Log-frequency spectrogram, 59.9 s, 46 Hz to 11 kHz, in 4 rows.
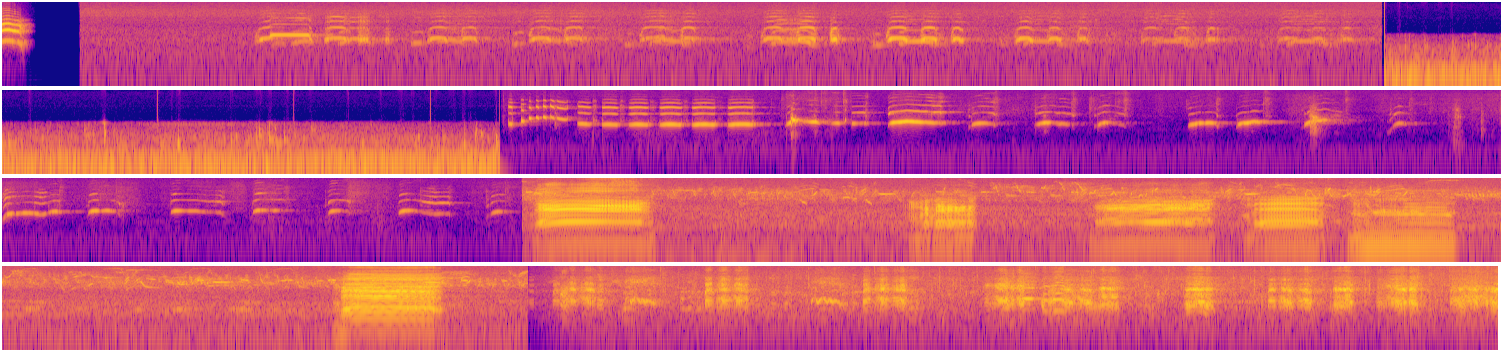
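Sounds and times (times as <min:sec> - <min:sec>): livestock bleating: 0:35.2 - 0:36.6, 0:39.0 - 0:39.8, 0:40.9 - 0:44.6, 0:48.3 - 0:49.5.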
